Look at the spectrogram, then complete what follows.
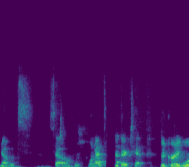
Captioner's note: faintly speaking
